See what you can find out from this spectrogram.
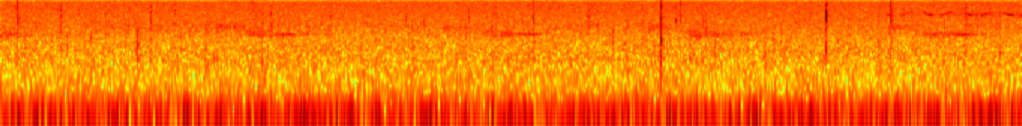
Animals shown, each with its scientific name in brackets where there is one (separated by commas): Black-and-white Warbler (Mniotilta varia), Scarlet Tanager (Piranga olivacea)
